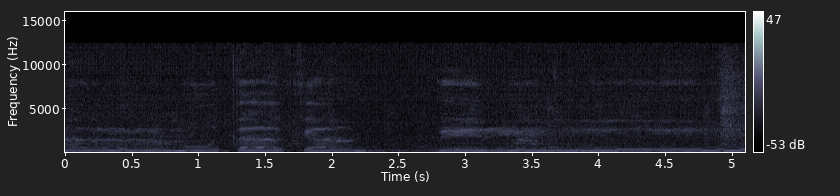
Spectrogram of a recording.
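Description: A man chanting a Quran verse in melismatic tajweed style, drawing out long held notes with a wavering ornament at a steady pitch, broken by two short pauses. This verse about the fire of hell is given a mournful, weeping delivery.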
